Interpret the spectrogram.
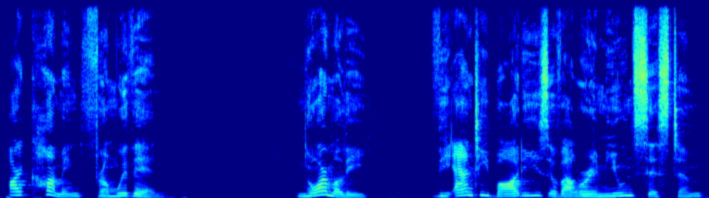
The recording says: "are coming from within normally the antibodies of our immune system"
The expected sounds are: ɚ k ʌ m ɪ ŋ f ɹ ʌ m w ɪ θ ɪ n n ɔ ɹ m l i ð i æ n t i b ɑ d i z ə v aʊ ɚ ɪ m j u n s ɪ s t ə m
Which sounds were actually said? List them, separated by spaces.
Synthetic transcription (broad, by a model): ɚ k ʌ m ɪ ŋ f ɹ ʌ m w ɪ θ ɪ n n ɔ ɹ m l i ð i æ n t i b ɑ d i z ə v aʊ ɚ ɪ m j u n s ɪ s t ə m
